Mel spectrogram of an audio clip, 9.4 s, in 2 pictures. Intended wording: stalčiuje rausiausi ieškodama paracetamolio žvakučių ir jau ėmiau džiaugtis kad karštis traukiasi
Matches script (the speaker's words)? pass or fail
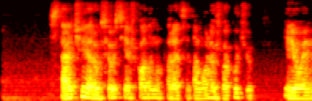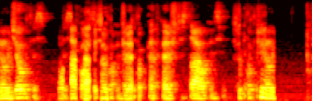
fail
